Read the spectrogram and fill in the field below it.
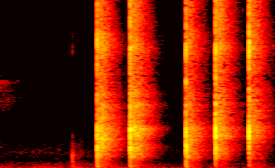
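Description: A hammer strikes a chisel into wood with sharp, ringing knocks.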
